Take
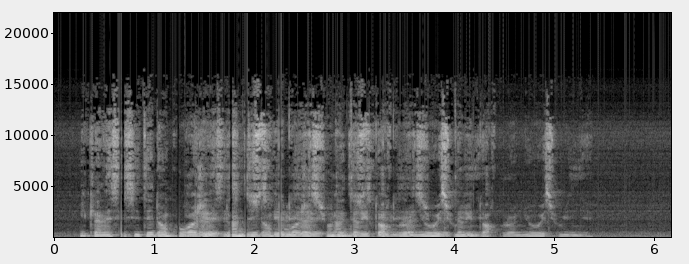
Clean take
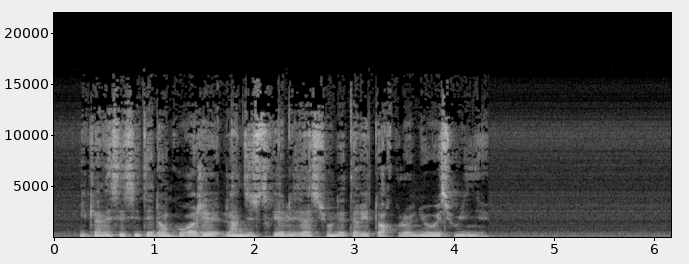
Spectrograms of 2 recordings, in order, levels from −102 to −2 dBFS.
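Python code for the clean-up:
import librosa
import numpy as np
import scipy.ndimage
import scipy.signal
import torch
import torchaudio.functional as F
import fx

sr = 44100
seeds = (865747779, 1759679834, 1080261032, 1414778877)

y = fx.fix_declick_ar(x, sr, threshold=6.5)
y = fx.fix_interpolate(y, sr, at_s=(0.65, 1.23, 1.91, 2.25), length_ms=22.0)
y = fx.fix_interpolate(y, sr, at_s=(0.68, 1.76), length_ms=21.0)
y = fx.fix_echo_inverse(y, sr, delay_ms=1042, level_db=-5.0)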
